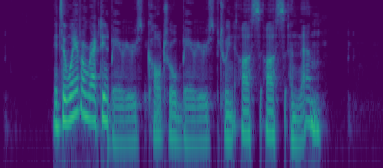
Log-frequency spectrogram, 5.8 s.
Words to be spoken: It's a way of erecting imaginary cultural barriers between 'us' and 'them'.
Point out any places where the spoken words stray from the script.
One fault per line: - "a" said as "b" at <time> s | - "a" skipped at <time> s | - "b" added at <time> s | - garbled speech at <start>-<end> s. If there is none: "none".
- "imaginary" said as "barriers" at 1.6 s
- "us" added at 4.0 s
